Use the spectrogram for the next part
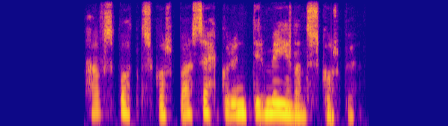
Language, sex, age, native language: Icelandic, female, 40-49, Icelandic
